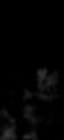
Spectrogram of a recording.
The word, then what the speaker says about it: Morbius: Is it Morbius? Am I saying that right? – Yeah.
